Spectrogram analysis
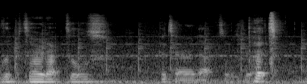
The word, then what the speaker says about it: pterodactyl: Whatever they're called, the pterodactyls. Pterodactyls, yeah. Put. Silent P in it.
